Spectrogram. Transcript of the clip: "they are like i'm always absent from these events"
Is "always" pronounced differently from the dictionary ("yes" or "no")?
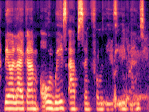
no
